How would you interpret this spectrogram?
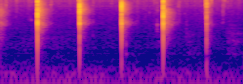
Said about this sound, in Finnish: Mutta tota, joka tapauksessa se, mikä, mikä tota, tulee ihan täysin kehityksen ja opetuksen kautta, on se, että sä pystyt samaan aikaan vaikka soittaa neljäsosia, eli naputtaa sanotaan vaikka sormilla näin.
